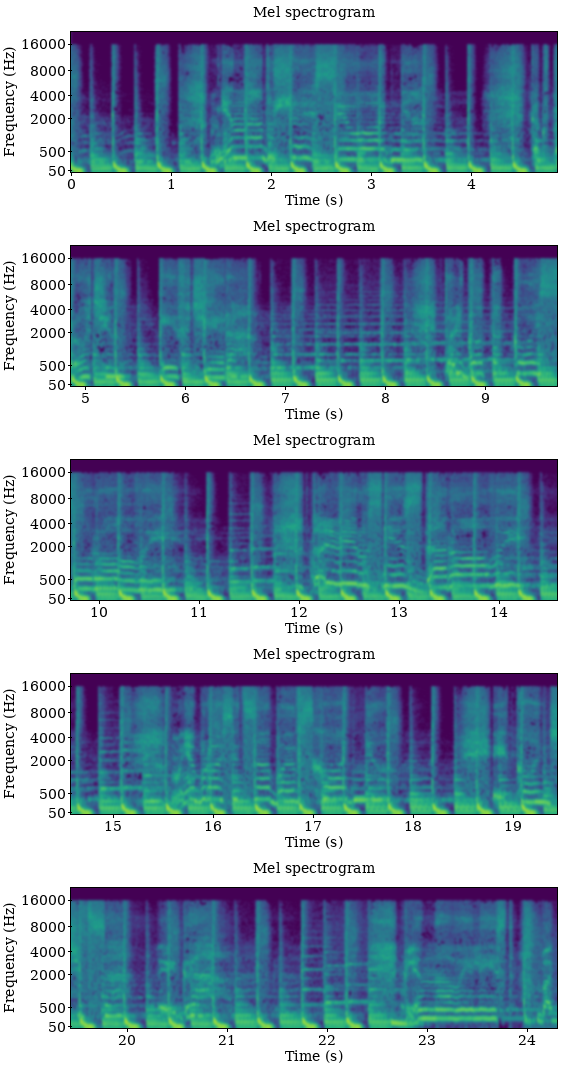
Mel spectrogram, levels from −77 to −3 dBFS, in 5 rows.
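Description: Sample clock jitter runs throughout: a timing wobble of about ten microseconds adds hiss tracking loud, bright passages, visible as broadband fuzz hugging transients on a spectrogram.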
